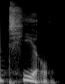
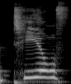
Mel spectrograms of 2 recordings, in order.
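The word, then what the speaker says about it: Thiel: Is it Theal or Teal? I have to imagine that a H is silent when you That's what my gut tells you.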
